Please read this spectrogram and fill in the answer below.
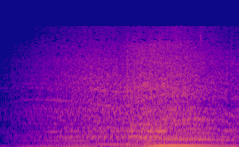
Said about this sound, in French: Le taxi démarre.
